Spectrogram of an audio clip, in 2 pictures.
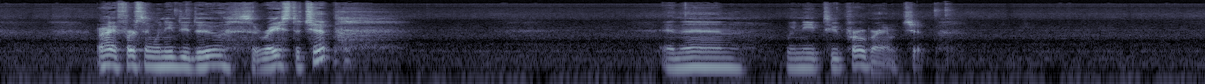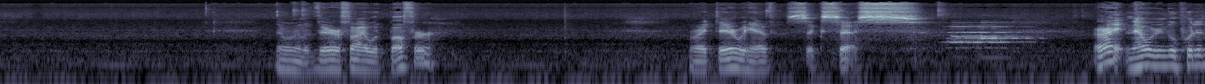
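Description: A man speaks calmly close to the microphone, in short bursts with pauses.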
